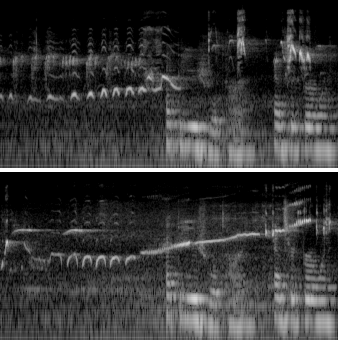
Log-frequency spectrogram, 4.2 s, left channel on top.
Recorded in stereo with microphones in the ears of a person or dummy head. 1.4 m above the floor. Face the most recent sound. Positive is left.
turn(degrees=-30)  # may be behind; listen again after turning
